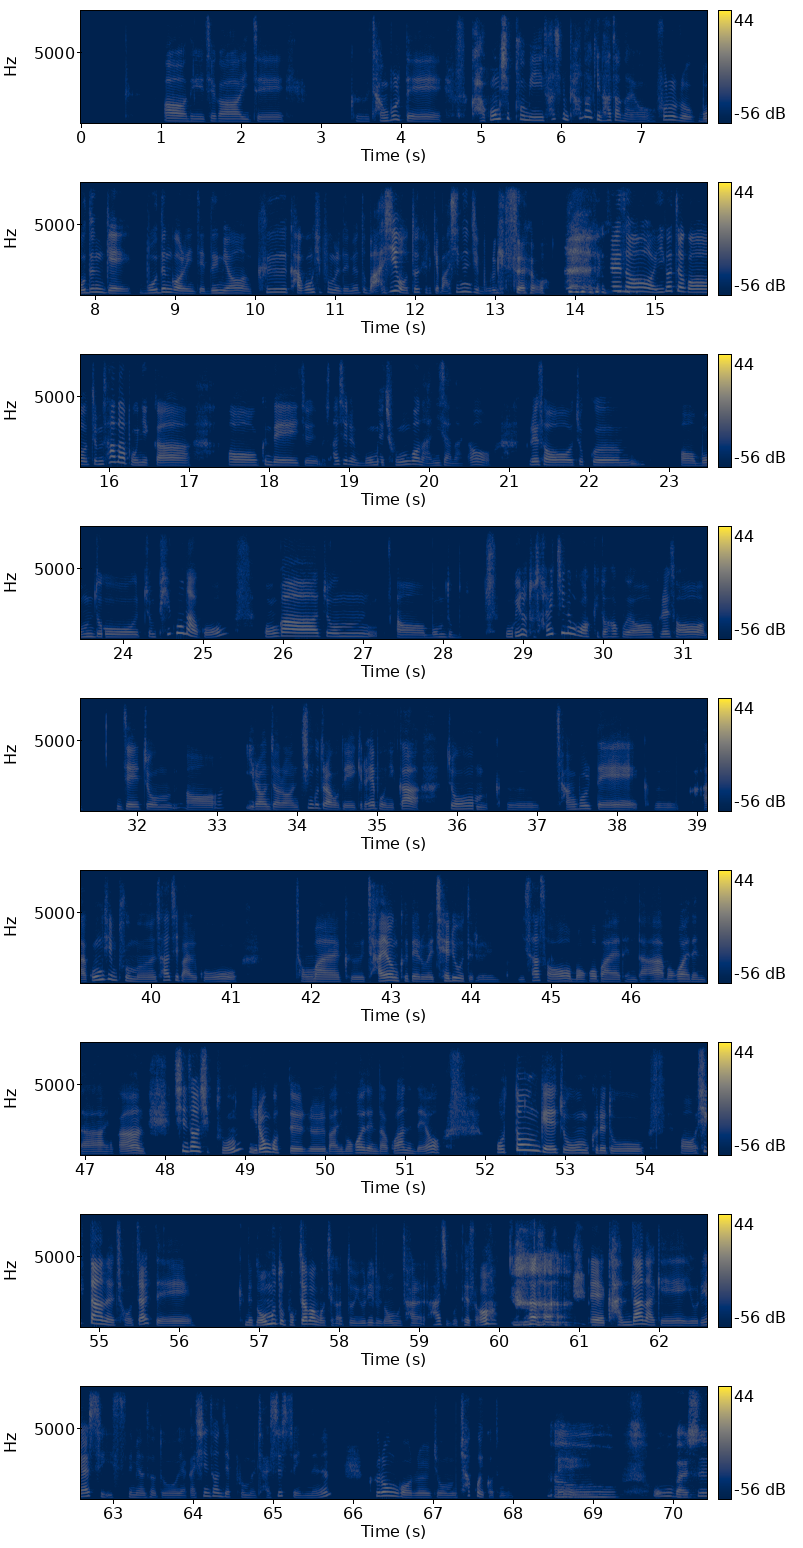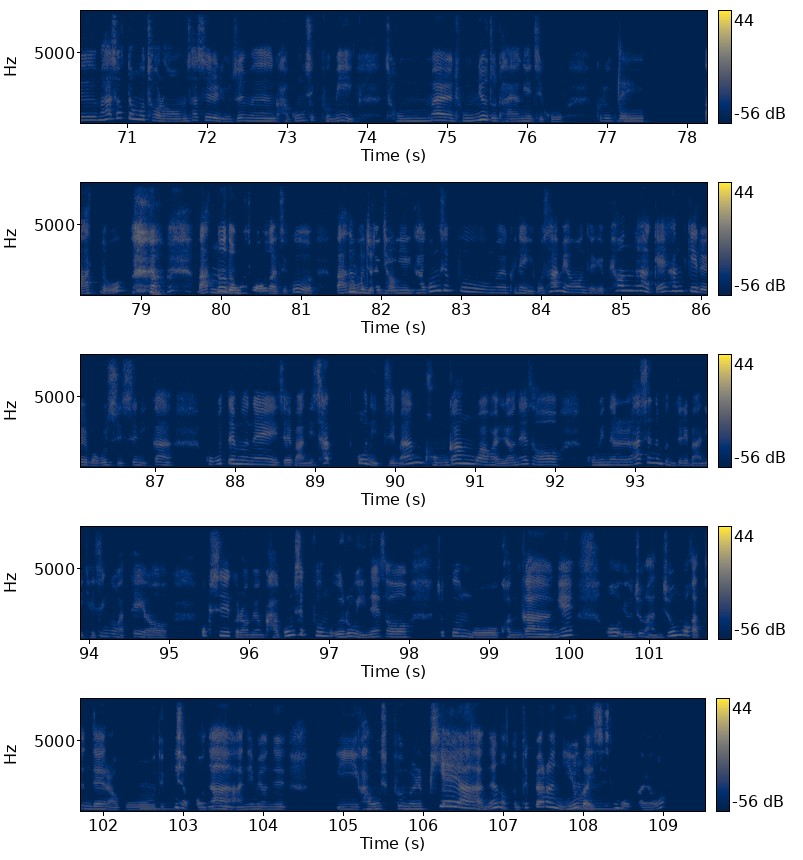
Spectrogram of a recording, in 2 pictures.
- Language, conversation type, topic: Korean, advice, 장볼 때 가공식품을 줄이려면 어떤 식재료를 사는 것이 좋을까요?
- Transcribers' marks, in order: laugh; laughing while speaking: "모르겠어요"; other background noise; laughing while speaking: "못해서"; laugh; laugh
